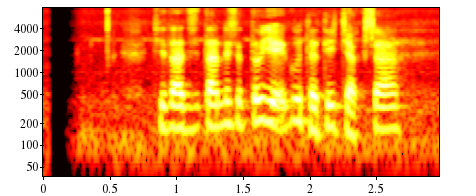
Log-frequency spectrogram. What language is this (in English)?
Javanese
